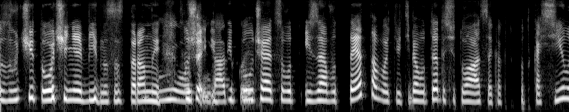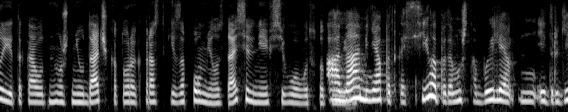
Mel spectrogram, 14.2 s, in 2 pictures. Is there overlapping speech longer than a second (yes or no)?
yes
